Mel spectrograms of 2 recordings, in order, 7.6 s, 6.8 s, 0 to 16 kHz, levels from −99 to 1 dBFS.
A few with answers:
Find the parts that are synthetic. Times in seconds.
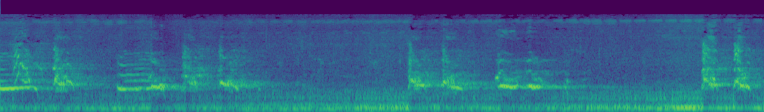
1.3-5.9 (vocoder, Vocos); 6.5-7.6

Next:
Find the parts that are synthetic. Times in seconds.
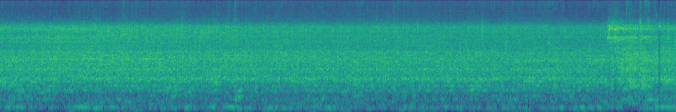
none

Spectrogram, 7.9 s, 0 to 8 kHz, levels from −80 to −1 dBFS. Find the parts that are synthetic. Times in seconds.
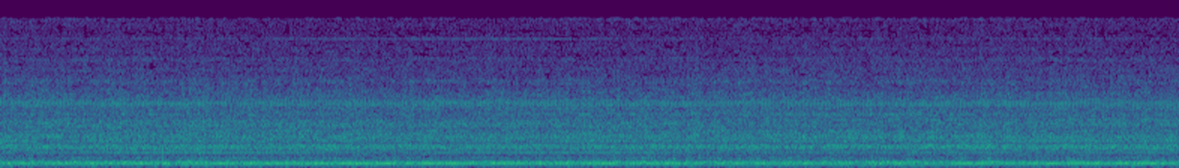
none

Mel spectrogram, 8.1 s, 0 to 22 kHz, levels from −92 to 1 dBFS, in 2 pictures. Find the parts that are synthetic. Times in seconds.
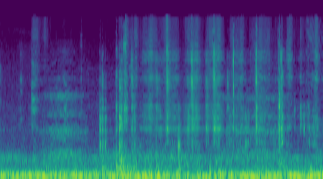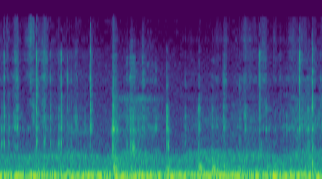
1.8-2.8 (vocoder, Vocos)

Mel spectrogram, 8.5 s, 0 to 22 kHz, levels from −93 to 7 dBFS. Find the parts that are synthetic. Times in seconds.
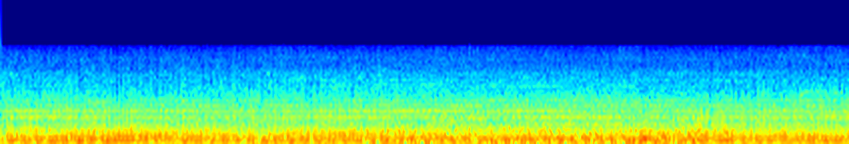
0.0-3.9 (vocoder, Vocos); 7.0-8.5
